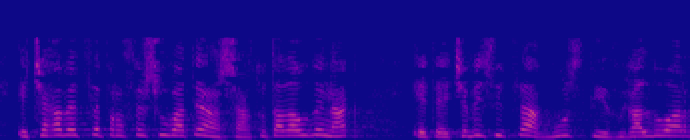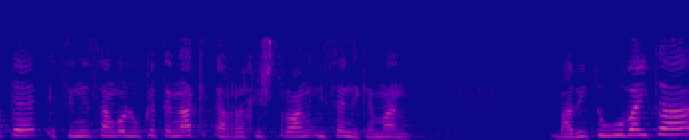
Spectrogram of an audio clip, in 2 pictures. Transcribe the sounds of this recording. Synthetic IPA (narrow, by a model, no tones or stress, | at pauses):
e̞t͡ʃe̞ɣaβe̞t͡se̞pɾo̞se̞suβat̪e̞ansaɾt̪ut̪að̞awð̞e̞nak | e̞t̪ae̞t͡ʃe̞βisit͡saɣust̪izɣald̪uaɾt̪e̞ʔesinisaŋɡo̞luke̞t̪e̞nake̞re̞ɣist̪ɾo̞anise̞nike̞man | baðit̪uɣ̞uβajt̪a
